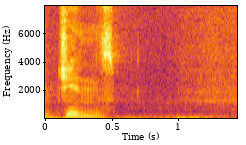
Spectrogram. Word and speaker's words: djinn: Another word for them, or like their original name, were Djinns. Yeah. And it was spelled D-J-I-N with a silent D.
